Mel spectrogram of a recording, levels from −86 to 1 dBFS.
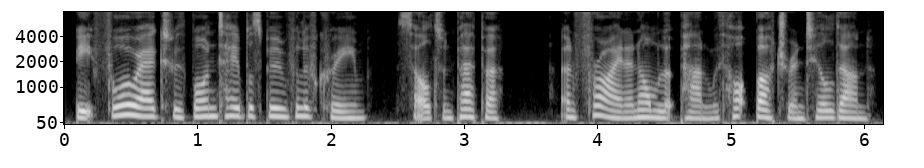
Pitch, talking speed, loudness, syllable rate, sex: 195 Hz, 215 wpm, -19 LUFS, 5.8 syllables/s, female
